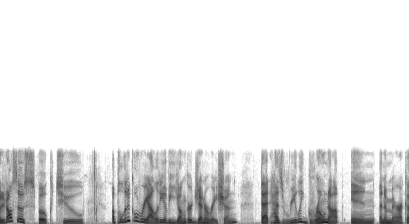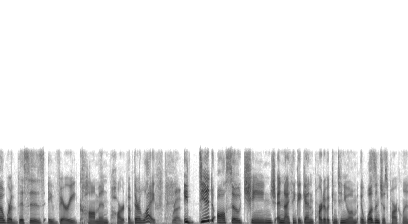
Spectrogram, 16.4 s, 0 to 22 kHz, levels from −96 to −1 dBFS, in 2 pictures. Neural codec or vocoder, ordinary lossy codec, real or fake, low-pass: none; Opus, 64 kbps; real; 7.2 kHz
